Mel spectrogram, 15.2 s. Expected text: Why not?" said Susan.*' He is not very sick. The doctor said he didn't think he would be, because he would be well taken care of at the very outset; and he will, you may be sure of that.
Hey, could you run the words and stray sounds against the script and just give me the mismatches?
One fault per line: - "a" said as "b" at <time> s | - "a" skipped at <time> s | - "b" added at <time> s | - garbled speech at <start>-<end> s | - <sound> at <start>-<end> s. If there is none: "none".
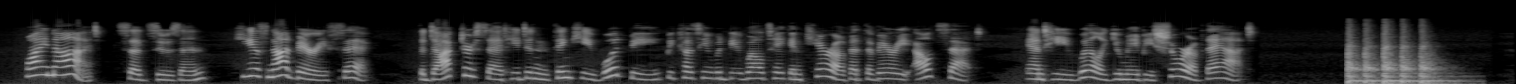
- thud at 13.5-14.9 s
